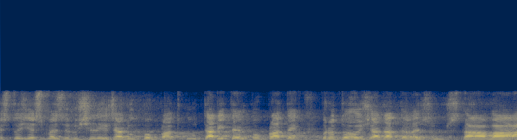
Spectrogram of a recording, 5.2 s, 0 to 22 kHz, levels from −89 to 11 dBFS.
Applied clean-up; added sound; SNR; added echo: neural separator model SepFormer DNS4.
